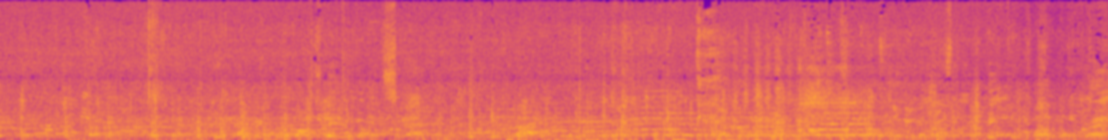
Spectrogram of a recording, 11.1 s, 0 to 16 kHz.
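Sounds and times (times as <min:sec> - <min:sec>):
marching band playing: 0:00.0 - 0:11.0
spectators chatting: 0:00.0 - 0:11.0.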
